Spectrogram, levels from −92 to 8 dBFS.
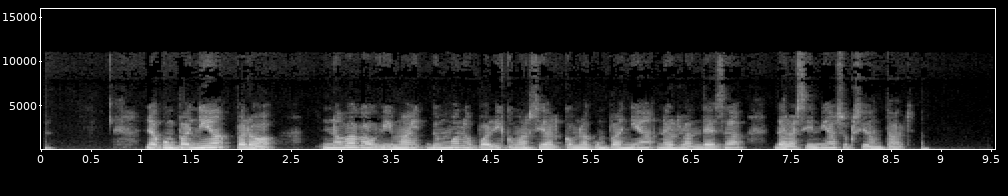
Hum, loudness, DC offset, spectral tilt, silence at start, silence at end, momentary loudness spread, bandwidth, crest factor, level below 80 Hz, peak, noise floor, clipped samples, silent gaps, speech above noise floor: none; -17 LUFS; under 0.1%; -7.5 dB/octave; 0.05 s; 0.65 s; 11 LU; 11.5 kHz; 18 dB; -56 dBFS; 0 dBFS; -67 dBFS; under 0.1%; none; 50 dB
